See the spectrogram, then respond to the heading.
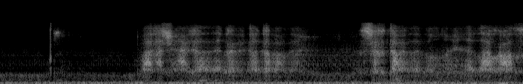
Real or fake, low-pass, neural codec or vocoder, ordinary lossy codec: fake; 7.2 kHz; autoencoder, 22.05 kHz, a latent of 192 numbers a frame, VITS, trained on many speakers; none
